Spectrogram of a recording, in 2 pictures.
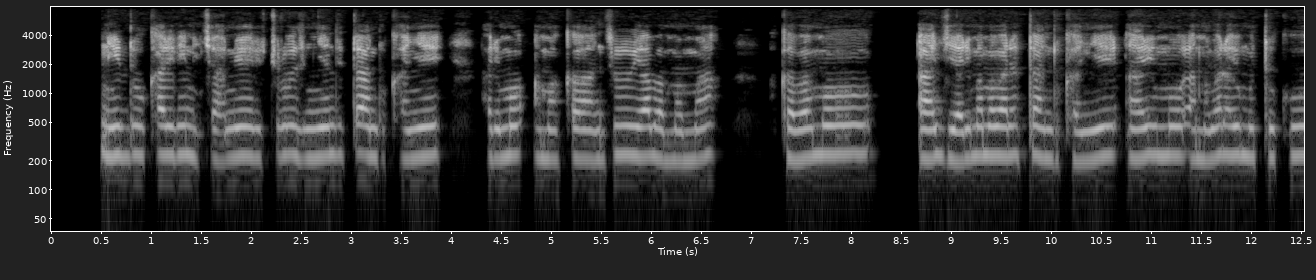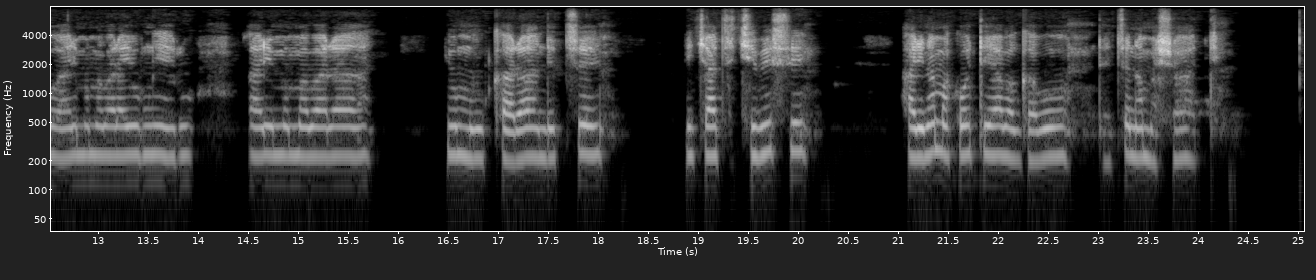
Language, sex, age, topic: Kinyarwanda, female, 25-35, finance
